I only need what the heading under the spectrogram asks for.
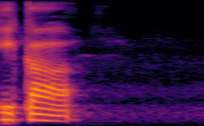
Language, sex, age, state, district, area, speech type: Assamese, male, 18-30, Assam, Charaideo, urban, read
